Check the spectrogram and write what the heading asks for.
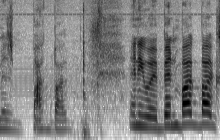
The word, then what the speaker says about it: Ben Bag Bag: that name Ben bugbug some people pronounce it Ben bagbag that's only in the south that they say Ben bag bag it's really supposed to be Ben bug bug um the same people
